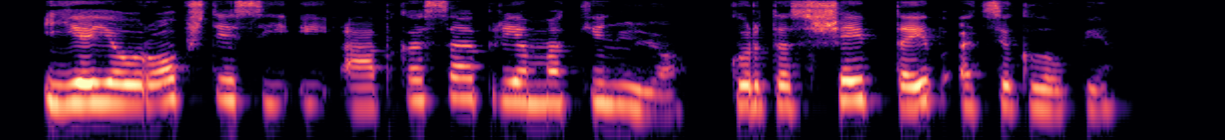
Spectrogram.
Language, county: Lithuanian, Marijampolė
